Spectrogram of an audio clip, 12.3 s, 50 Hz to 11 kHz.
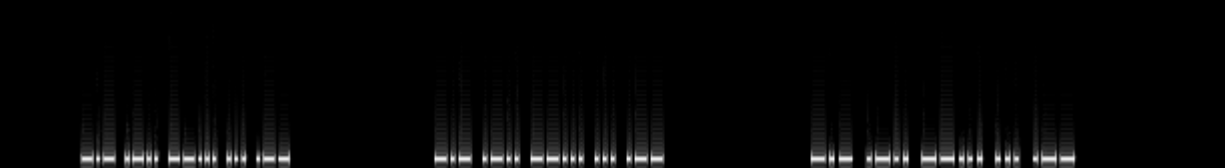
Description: Morse code, heard as a keyed tone, about 29 wpm, 700 Hz. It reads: KL7SW KL7SW KL7SW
